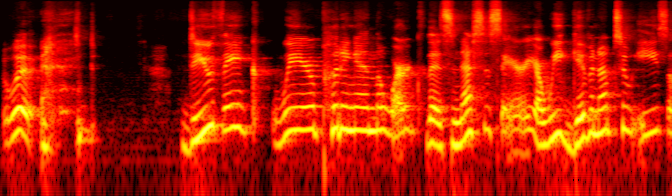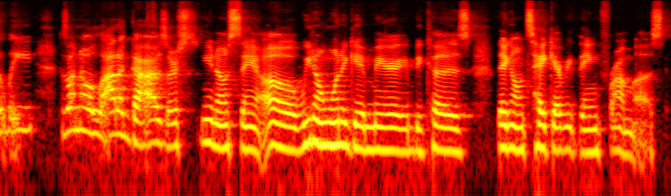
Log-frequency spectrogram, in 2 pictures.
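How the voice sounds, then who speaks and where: A woman with a Southern American accent hosting a casual talk show, chatty and prone to pausing and restarting. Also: medium pitch. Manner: chatty, pauses and restarts a lot. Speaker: show host. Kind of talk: casual podcast chat.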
